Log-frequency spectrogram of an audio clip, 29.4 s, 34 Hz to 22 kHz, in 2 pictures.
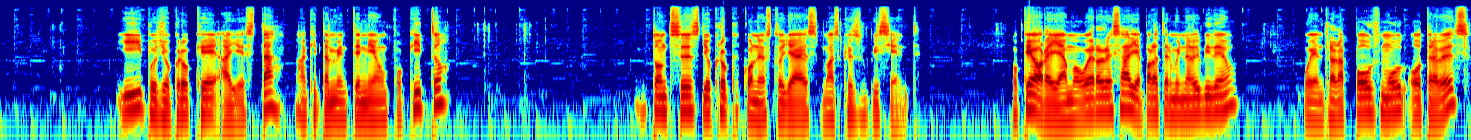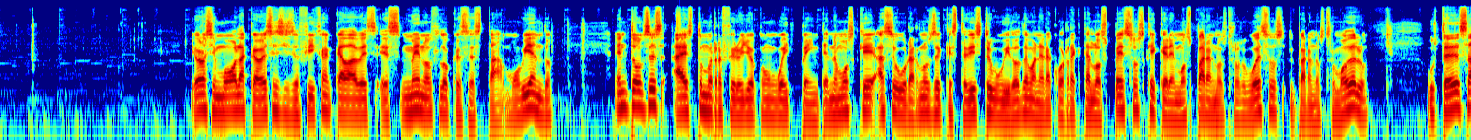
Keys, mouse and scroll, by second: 0.6 middle click, 1.4 click, 2.7-3.2 scroll up 2, 3.3 shift+middle click, 3.7 click, 4.4 middle click, 4.9 shift+middle click, 5.4 click, 8.0-8.3 scroll down 2, 8.4 ctrl+z, 9.0 click, 10.9-11.4 drag, 12.0-12.4 middle drag, 12.6-13.0 scroll up 1, 13.0 middle click, 13.3 click, 13.8 click, 14.5 ctrl+Tab, 15.3 click, 15.9 middle drag, 16.6 g, 19.9 click, 20.4 ctrl+z.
